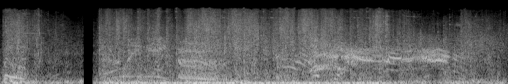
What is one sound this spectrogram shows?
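A rifle fires rapid shots in a video game.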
